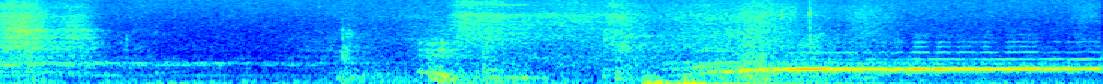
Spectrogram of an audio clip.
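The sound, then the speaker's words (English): A single long wolf howl from a National Geographic animal sounds recording rises from a low start into a steady, sustained tone that holds clearly for the final second or so, loud, with no talking over it. “They have a wolf one.”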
